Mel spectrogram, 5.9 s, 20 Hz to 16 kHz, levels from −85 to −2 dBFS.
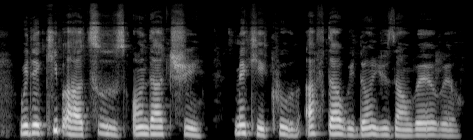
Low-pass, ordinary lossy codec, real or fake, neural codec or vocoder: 14.4 kHz; none; fake; vocoder, 44.1 kHz, 128 mel bands every 512 samples, BigVGAN v2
